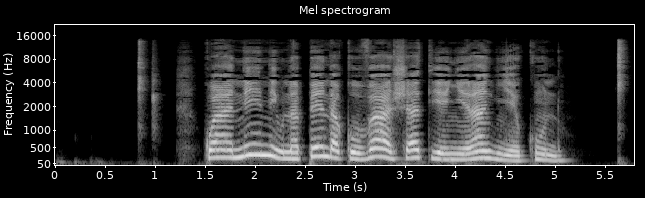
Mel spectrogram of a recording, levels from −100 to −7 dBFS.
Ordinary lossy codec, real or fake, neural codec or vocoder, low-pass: AAC, 48 kbps; fake; vocoder, 48 kHz, 128 mel bands, Vocos; 14.4 kHz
